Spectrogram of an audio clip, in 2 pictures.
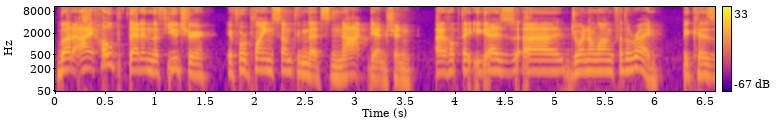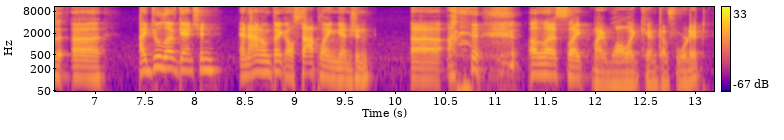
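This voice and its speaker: A man's voice: a little high, moderate pace. A man hosting a livestream, chatting casually and informally with his viewers while playing a game. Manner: animated, informal, profane. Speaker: streamer, host.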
